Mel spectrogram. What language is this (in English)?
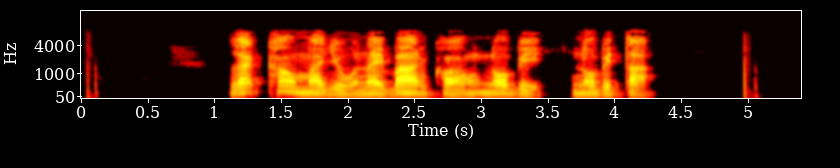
Thai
